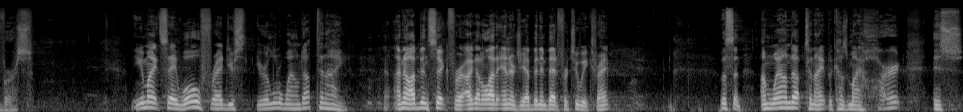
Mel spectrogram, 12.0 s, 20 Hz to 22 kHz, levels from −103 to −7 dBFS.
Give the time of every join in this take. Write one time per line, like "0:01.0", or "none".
none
